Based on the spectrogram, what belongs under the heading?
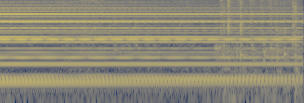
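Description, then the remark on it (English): A domestic chiming clock sounds the half hour with Westminster chimes, ringing one sustained, bell-like tone with rich overtones that slowly fades, while faint ticking clicks appear near the end. No one speaks. “Domestic chiming clock for a half hour.”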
